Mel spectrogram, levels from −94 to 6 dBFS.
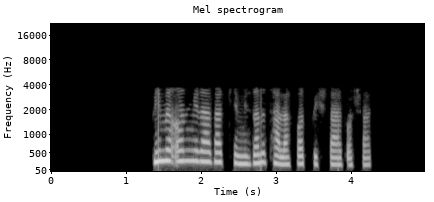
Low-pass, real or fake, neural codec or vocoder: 3.6 kHz; real; none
